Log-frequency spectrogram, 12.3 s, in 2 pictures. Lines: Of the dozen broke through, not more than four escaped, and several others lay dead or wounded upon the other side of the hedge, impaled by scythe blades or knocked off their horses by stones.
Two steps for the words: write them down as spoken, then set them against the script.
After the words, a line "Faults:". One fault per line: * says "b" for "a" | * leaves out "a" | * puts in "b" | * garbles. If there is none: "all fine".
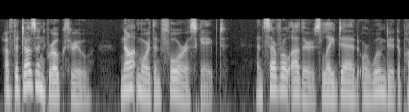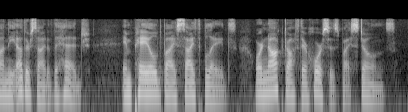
Of the dozen broke through, not more than four escaped, and several others lay dead or wounded upon the other side of the hedge, impaled by scythe blades or knocked off their horses by stones.
Faults:
all fine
